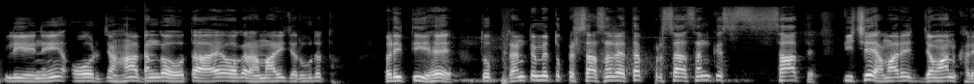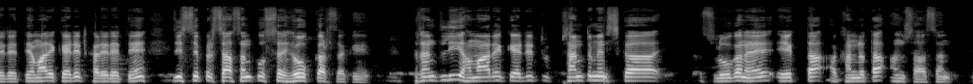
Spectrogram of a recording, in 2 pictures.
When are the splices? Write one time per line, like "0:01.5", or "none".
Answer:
0:01.4
0:15.8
